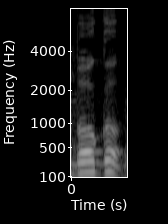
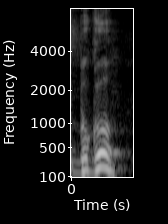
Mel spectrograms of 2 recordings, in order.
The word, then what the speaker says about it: Bogo: Sabi nila bogo no it's bugo. Ganun ang pronunciation non sa bugo.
